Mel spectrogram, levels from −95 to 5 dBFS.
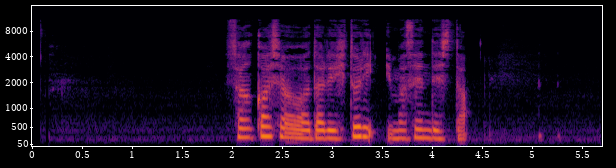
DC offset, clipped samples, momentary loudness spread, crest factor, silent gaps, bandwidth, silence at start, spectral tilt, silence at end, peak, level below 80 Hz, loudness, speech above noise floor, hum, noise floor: under 0.1%; under 0.1%; 10 LU; 20 dB; none; 11.5 kHz; 1.95 s; -4.5 dB/octave; 0.6 s; -12 dBFS; -82 dBFS; -29 LUFS; 44 dB; none; -71 dBFS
